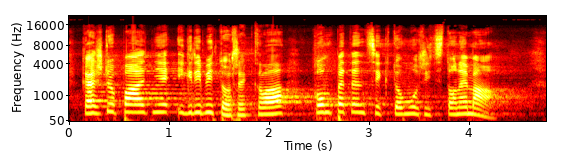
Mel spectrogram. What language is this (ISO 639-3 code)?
ces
